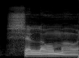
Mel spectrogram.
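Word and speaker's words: Shlomo: What it means, Shalomo is how you say it.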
